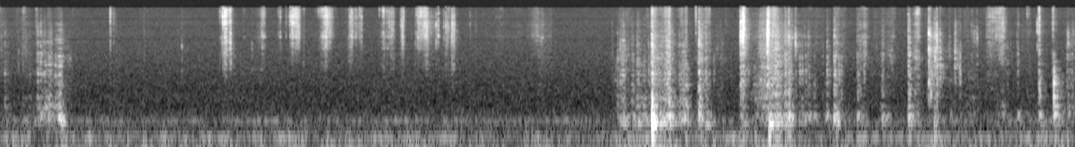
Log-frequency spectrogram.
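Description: A solid yellow plaster excavation block, tilted up in a hand gripped by long nails, is gouged with a metal pick tool, leaving a dug-out hole. Sharp scraping clicks and gritty crunches come in scattered bursts over a faint low hum, sparse and soft at first, then denser and louder in the second half.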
